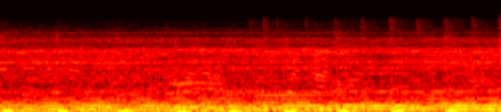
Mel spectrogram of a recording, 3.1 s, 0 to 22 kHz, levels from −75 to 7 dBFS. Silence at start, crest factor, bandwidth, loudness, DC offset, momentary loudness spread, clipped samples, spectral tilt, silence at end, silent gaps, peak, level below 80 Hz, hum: 0 s; 14 dB; 10.5 kHz; -21 LUFS; under 0.1%; 2 LU; under 0.1%; -7 dB/octave; 0 s; none; -4 dBFS; -22 dBFS; none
